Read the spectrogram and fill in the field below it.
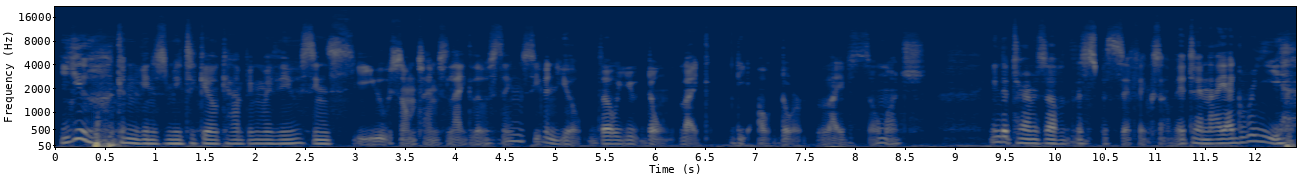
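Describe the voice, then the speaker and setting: A man playing a shy, tender boyfriend in a soft, halting, intimate ASMR role-play, teasing and adoring. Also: mid-range voice, creaky, no room sound.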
